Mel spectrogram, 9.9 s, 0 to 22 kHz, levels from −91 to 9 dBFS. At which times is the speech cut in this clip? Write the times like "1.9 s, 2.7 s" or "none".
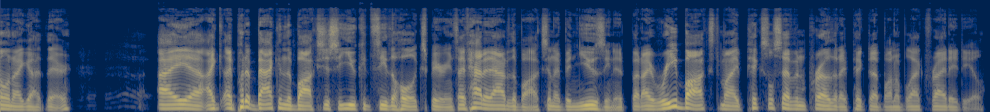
none

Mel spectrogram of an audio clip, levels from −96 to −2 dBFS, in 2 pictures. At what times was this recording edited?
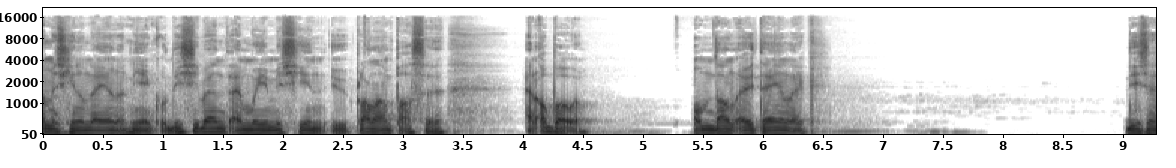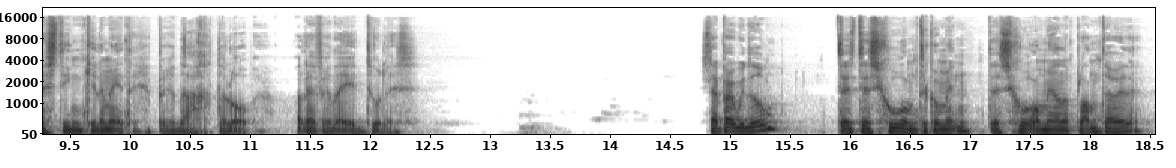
none

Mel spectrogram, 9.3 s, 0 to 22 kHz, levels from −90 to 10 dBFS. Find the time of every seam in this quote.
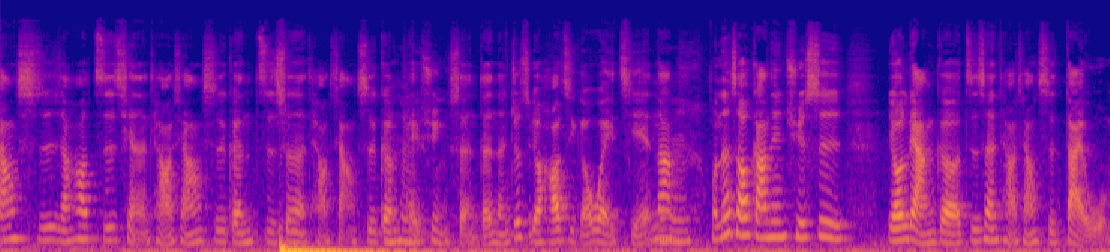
4.4 s

